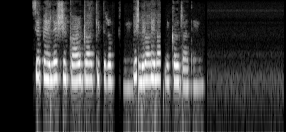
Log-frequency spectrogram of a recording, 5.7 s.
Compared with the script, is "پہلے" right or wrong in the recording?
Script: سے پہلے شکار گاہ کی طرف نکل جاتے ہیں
right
